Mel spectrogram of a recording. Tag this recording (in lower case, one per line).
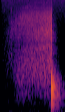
thump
